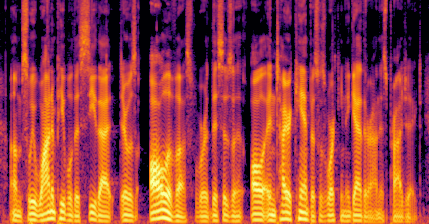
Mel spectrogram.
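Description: A man with an American accent and a very deep, low pitch, with vocal fry, at a fairly quick pace with hardly any pauses, in a very clean recording with a silent background. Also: ordinary pitch variation. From Wisconsin. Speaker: university sustainability manager. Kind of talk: radio interview. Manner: casual with frequent fillers.

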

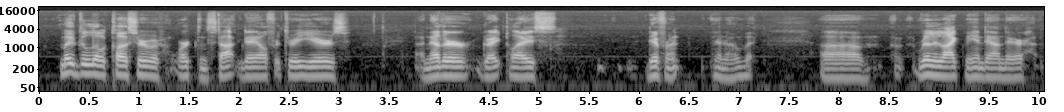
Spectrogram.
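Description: A man with a Texas accent at medium pitch, fairly even intonation, and long, frequent pauses. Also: moderate pace. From West Texas (Odessa). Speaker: oil painter and retired art teacher. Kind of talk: interview. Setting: studio. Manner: halting.

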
